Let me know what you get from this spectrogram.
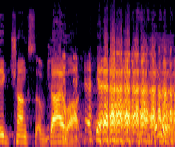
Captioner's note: laughter from the panel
